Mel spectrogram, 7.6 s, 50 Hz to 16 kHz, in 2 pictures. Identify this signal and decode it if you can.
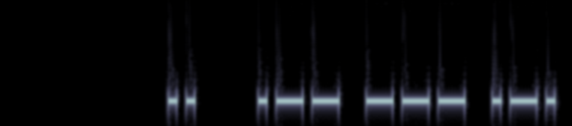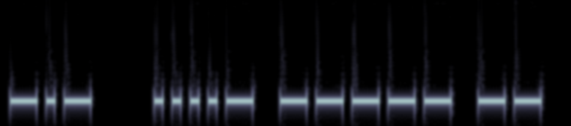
Morse code, heard as a keyed tone, about 21 wpm, 700 Hz. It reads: I WORK 40M
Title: Speed-Racing Common QSO Phrases Encore - 20wpm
